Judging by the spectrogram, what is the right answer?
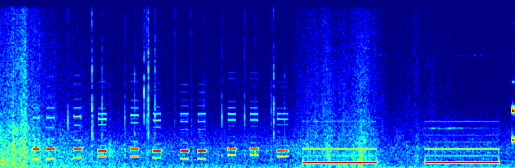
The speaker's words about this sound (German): Auf dem Weg zog sie ihr Handy und wählte eine Nummer.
